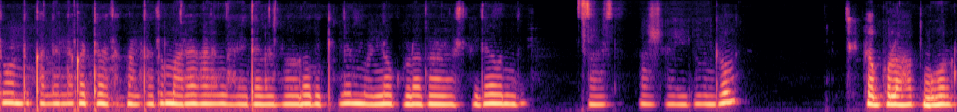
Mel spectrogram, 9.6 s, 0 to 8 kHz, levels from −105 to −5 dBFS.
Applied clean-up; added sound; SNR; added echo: neural mask model DeepFilterNet 3.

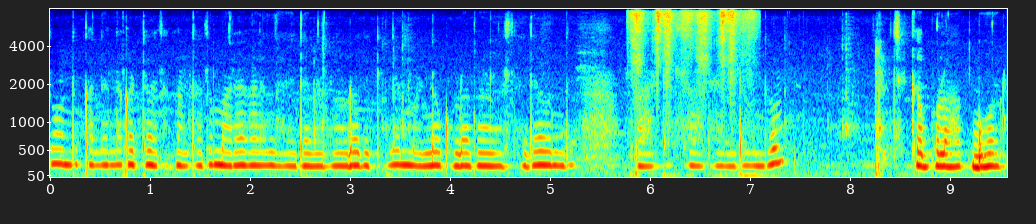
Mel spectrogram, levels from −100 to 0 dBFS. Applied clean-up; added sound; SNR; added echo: none; Rattle (instrument); 6 dB; none.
